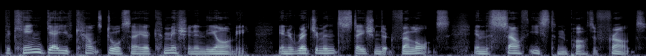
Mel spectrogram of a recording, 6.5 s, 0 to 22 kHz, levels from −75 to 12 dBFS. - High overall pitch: No, low, 130 Hz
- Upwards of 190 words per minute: Yes, fast, 205 wpm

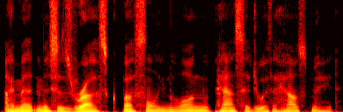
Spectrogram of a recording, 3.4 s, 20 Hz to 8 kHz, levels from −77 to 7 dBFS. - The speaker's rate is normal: Yes, average, 190 wpm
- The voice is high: No, very low, 95 Hz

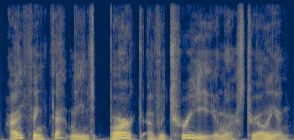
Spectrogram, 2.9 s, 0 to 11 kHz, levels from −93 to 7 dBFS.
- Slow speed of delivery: No, fast, 205 wpm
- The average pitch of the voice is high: No, low, 115 Hz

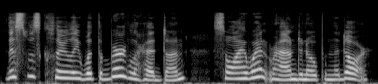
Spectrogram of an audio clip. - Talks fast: Yes, fast, 255 wpm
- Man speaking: No, female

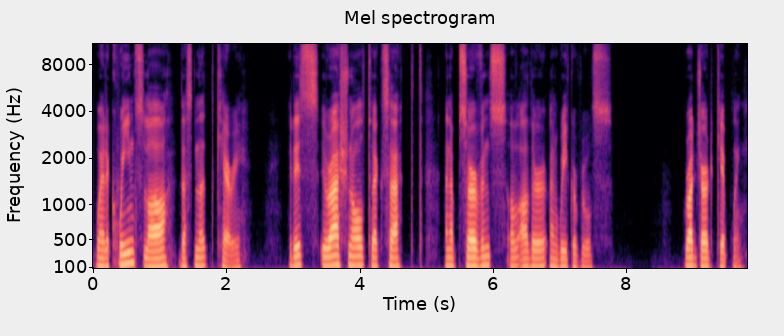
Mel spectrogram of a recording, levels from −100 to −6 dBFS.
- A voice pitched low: Yes, low, 115 Hz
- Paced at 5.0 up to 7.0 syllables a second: No, 4.8 syllables/s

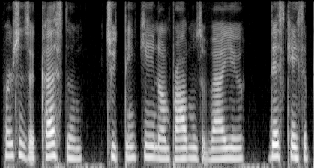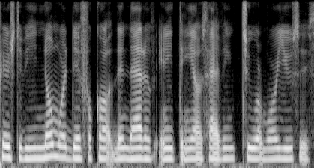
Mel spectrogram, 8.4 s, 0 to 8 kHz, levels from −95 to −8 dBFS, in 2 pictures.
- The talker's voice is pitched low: No, medium, 185 Hz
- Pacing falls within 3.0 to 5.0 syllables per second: No, 5.5 syllables/s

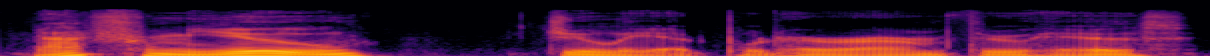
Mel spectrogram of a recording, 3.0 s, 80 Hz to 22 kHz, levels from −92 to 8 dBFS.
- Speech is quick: No, average, 180 wpm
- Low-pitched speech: Yes, very low, 90 Hz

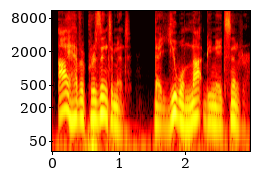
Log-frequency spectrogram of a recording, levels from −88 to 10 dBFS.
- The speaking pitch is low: Yes, low, 110 Hz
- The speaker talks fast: Yes, fast, 220 wpm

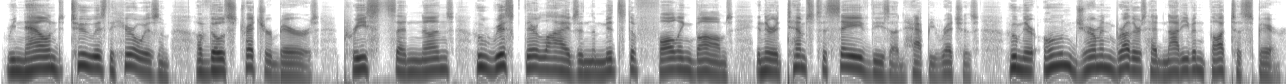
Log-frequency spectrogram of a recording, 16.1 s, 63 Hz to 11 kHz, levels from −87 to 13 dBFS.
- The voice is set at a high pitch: No, medium, 140 Hz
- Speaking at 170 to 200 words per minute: No, average, 155 wpm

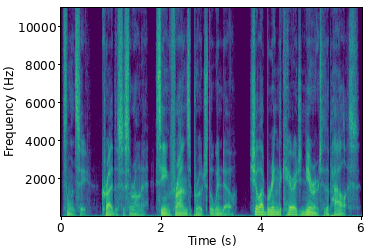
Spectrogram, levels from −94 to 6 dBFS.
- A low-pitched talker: Yes, low, 100 Hz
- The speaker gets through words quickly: No, average, 180 wpm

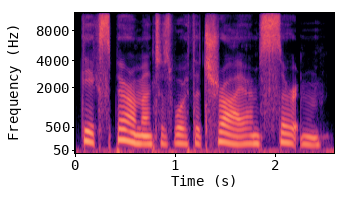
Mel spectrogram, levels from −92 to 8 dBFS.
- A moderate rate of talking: Yes, average, 185 wpm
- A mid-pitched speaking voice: Yes, medium, 165 Hz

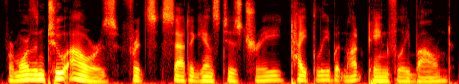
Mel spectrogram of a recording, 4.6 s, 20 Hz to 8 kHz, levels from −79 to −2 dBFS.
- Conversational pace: Yes, average, 195 wpm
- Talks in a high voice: No, low, 105 Hz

